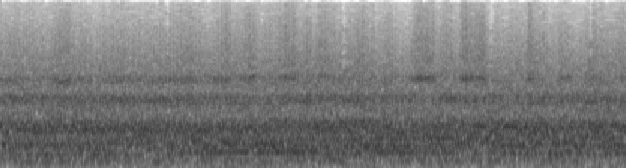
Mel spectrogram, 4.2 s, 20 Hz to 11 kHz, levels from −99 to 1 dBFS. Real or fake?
real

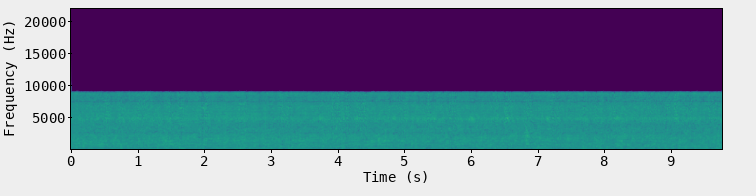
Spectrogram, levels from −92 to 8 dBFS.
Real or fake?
fake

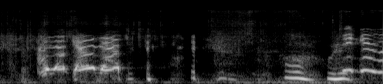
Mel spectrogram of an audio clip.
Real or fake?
fake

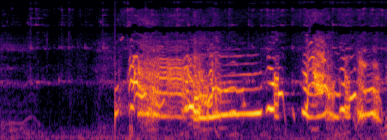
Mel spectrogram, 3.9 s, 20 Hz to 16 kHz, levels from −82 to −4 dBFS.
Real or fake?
real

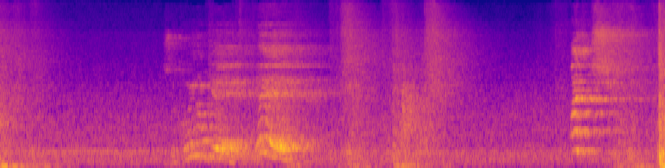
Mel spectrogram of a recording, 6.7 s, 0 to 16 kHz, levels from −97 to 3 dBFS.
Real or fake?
real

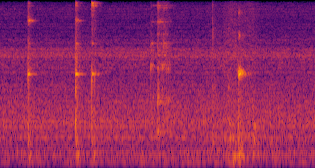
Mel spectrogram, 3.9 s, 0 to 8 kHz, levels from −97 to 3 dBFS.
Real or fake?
real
